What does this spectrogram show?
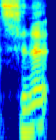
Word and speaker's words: Sinnott: Today I am interviewing author Dorian Sinnet.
